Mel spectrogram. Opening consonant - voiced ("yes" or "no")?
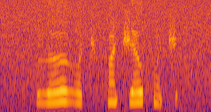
yes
